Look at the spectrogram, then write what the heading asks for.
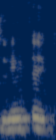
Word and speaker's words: LaTeX: So it is because the people who gave this said that X should be pronounced as K, and that puts a full stop, right?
